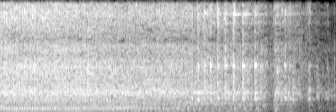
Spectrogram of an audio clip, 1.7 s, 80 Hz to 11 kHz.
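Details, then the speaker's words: 1960s Fuji Go-Devil folding minibike, freshly rebuilt with the clutch just assembled, small engine: it revs up with a buzzy tone, then stumbles and briefly cuts out under throttle. Owner suspects the choke was still on. "Okay, cropped out a little bit there, but I probably have the choke on."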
